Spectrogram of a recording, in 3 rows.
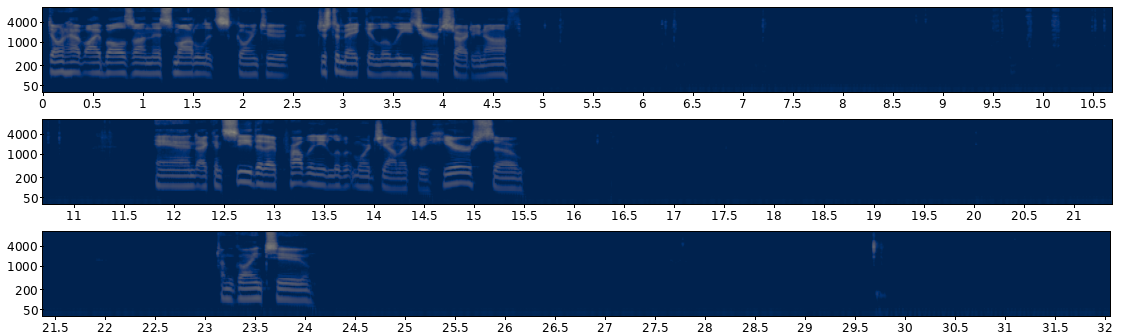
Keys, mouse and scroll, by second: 3.0 space, 4.9 space, 8.7 click, 9.4 scroll up 1, 14.6 click, 16.1 x, 20.0-23.0 typing, 20.7 click, 25.7-27.8 drag, 29.7 Escape, 31.0 right click, 31.1-32.0 right drag.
